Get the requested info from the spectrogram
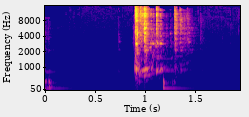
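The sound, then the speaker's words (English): A small mixer ball drops into a cup of 16 ounces of water for a strawberry kiwi drink mix, making a bright splashy plunk with a brief clinking rattle that fades within half a second, followed by a short knock at the end. “So the mixer ball is in.”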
